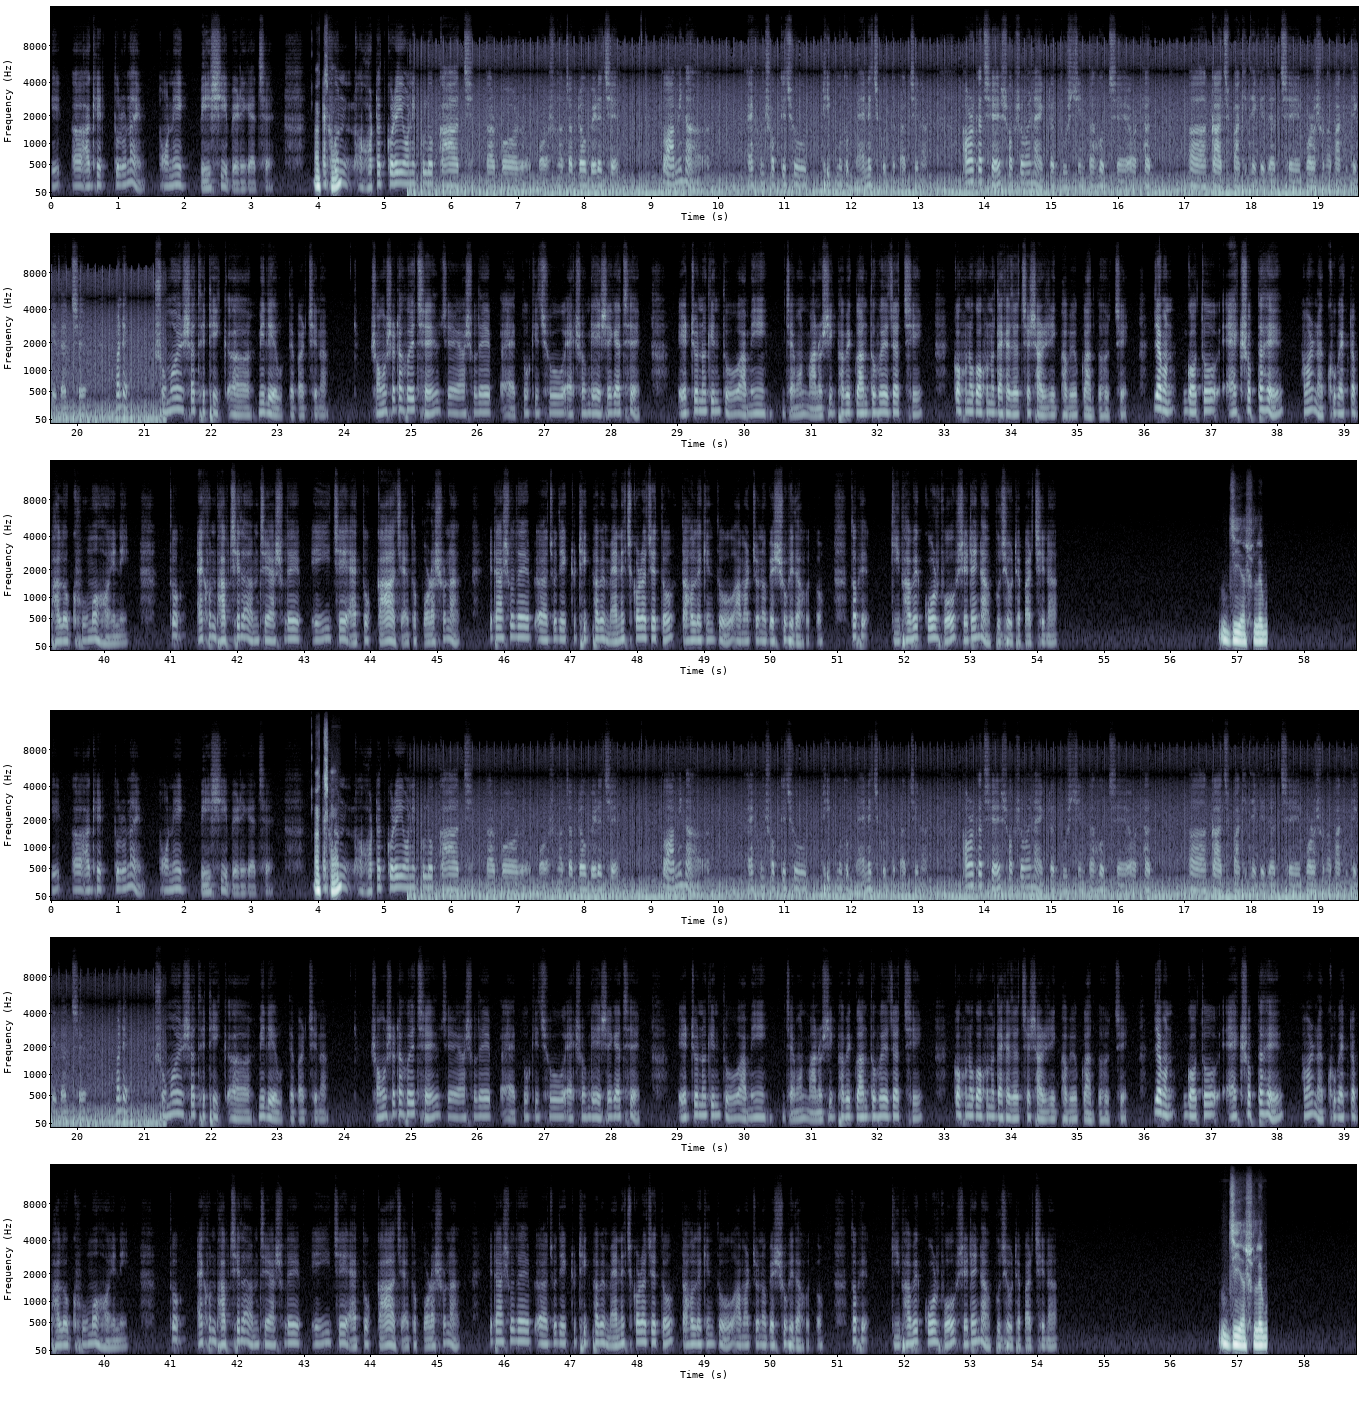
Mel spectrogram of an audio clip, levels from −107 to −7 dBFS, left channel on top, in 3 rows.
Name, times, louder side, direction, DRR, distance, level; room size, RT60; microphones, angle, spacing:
voice 1, 0.0-3.7 4.1-8.5 9.2-9.9 10.4-16.5 17.1-20.2 20.6-20.8 21.2-23.8 24.4-30.3 30.6-35.7 36.1-38.1 38.4-40.7 41.0-45.3 45.8-51.5 51.8-54.3, left 2 dB, 55° left, 5.4 m, -41 dB
voice 2, 3.9-4.3 56.7-57.4, right 4 dB, 65° right, 0.8 m, -23 dB
sound 1, 5.3-21.3, equal, 40° left, 8.0 m, -41 dB
open air
head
